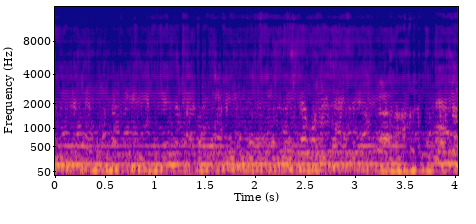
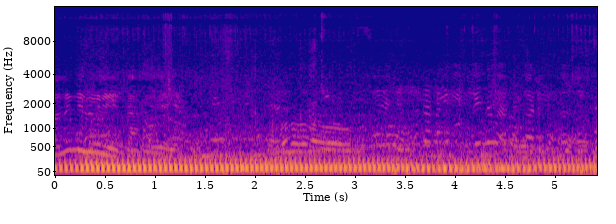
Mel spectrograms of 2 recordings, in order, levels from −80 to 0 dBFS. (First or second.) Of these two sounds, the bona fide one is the second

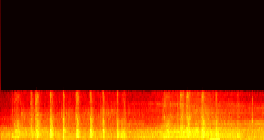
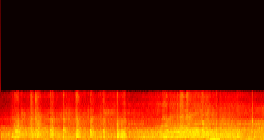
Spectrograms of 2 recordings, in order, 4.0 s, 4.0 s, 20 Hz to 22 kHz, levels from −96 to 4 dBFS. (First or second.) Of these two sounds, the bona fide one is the first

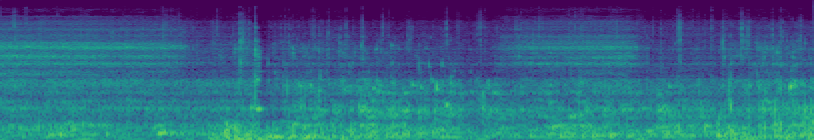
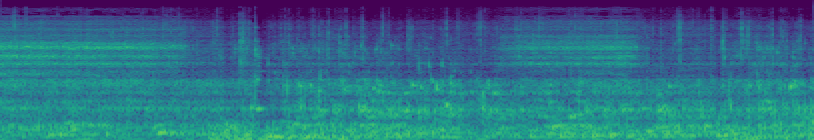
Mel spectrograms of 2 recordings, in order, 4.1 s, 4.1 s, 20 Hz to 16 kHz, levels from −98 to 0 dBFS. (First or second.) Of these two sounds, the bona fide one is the second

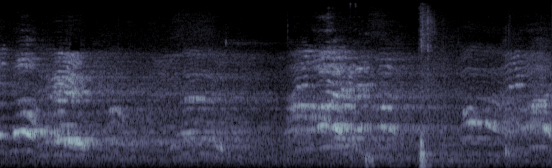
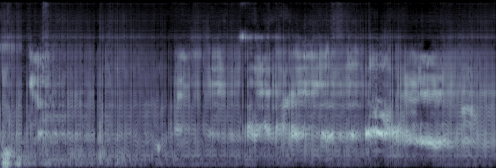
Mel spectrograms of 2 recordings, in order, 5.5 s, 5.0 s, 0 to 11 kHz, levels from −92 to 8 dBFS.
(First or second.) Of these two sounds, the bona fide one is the first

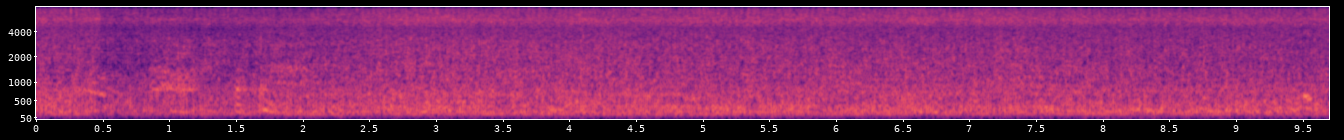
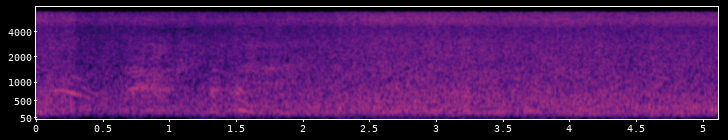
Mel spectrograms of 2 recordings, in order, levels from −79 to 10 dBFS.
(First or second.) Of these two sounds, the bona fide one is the second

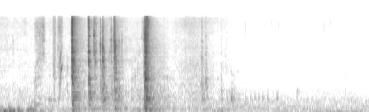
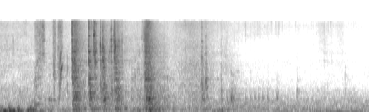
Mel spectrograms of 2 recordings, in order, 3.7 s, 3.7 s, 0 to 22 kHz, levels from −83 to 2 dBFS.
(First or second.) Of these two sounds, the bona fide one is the second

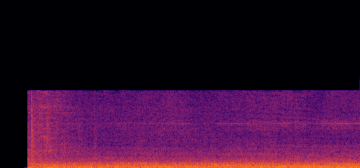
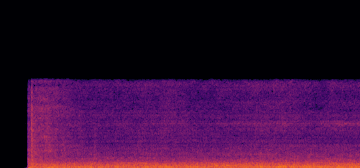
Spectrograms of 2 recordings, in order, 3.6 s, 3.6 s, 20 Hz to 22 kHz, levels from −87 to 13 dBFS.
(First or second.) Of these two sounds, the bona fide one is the first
